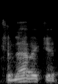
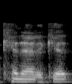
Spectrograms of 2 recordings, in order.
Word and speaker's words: Connecticut: you guys think of uh the setting of Connecticut here the Middle Sea is silent it is it's not connect I mean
